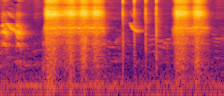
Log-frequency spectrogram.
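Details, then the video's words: Cucak jenggot sebrang, the grey-cheeked bulbul, from Purbalingga: a short, faint whistled phrase, then loud bursts of rapid high chattering notes, a few sharp isolated clicks and a downslurred note, ending with another vigorous chattering burst. "Cucak jenggot sebrang, gacor dor"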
